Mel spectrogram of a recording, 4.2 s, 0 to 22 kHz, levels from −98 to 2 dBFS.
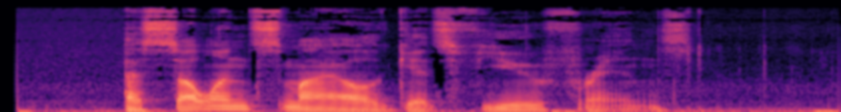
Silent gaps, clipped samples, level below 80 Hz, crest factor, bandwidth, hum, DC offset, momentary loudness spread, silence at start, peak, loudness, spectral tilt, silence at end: none; under 0.1%; -36 dBFS; 20 dB; 16.5 kHz; none; under 0.1%; 16 LU; 0.1 s; -2 dBFS; -22 LUFS; -5 dB/octave; 0 s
